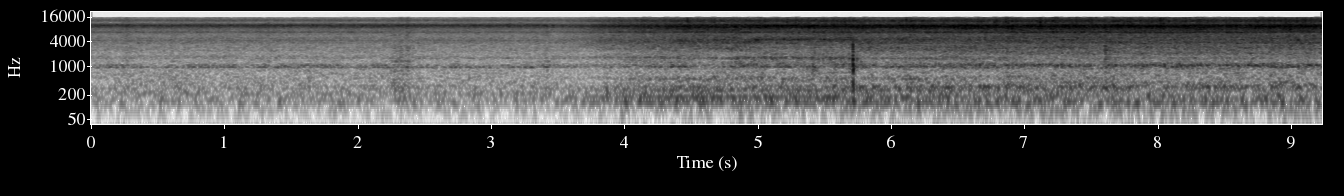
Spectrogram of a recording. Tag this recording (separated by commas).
Bicycle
